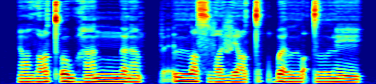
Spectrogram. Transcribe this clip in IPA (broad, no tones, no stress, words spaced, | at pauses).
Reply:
ẽðˤʌ tʼowɦã nːʌɾãpːɛ̰ lːesˤvevetˤ | ɓʌlːḛtˤlːẽ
